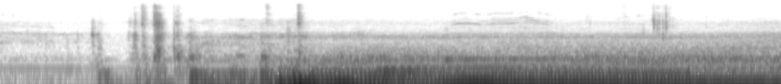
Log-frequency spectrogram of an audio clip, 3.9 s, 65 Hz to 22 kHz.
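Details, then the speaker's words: 2015 Nissan Juke F15 after no-crank starter problem, warm engine restarted repeatedly, quick clean crank catching within a second, steady idle; starter now working fine. "So everything is starter is working fine right now guys."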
